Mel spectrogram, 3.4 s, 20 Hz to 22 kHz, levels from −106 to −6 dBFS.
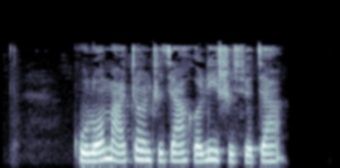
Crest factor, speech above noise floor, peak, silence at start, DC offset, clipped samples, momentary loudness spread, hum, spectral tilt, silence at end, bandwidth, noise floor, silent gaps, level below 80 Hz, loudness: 14 dB; 54 dB; -2 dBFS; 0.8 s; under 0.1%; under 0.1%; 7 LU; none; -5 dB/octave; 0.55 s; 7.8 kHz; -68 dBFS; none; -54 dBFS; -15 LUFS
